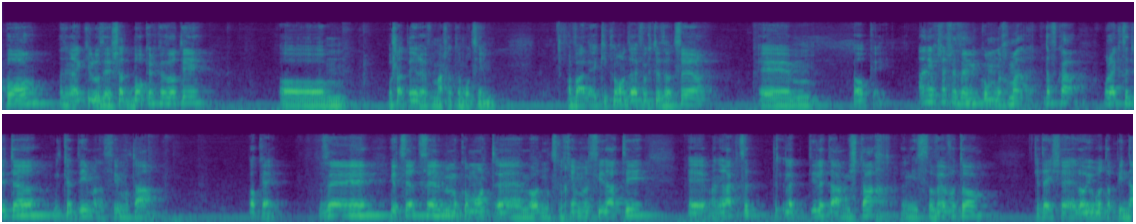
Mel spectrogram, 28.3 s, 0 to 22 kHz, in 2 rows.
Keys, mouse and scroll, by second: 1.9 shift+z, 2.4 g, 4.0 shift+z, 7.6 shift+z, 8.1 g, 9.3 shift+z, 12.4 KP_7, 13.2 g, 14.7 g, 15.5 KP_0, 15.7 shift+z, 21.7 shift+z, 22.5 s, 24.5 r, 27.1 r.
